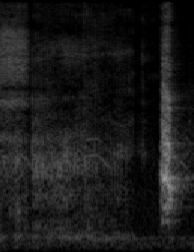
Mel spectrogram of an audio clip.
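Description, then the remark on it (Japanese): A dog, Taro, growls low and steadily toward the far end of a path into a mountain forest. The rumble continues for most of the moment before breaking into a sharp, louder snarl or bark near the end. “突然太郎が道の奥に向かってうなり声を上げました。”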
